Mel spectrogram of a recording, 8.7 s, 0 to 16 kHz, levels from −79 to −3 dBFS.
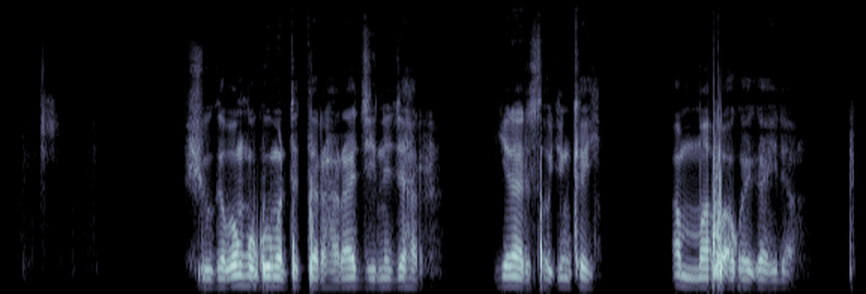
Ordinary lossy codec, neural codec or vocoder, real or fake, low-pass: none; none; real; 14.4 kHz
